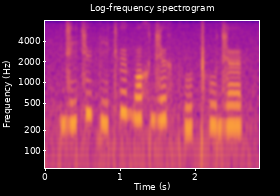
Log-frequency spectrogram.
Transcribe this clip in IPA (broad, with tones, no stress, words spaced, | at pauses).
d͡zi˨t͡sy˦ki˨tʰø˥ bɔ˦x d͡zø˥xpʰu˨ ǁʰu˦d͡zœ˥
